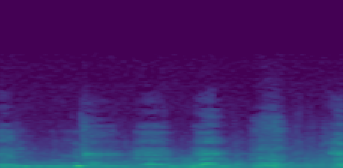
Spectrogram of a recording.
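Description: Faint, breathy sobbing of a boy weeping: a few short catches of breath.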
